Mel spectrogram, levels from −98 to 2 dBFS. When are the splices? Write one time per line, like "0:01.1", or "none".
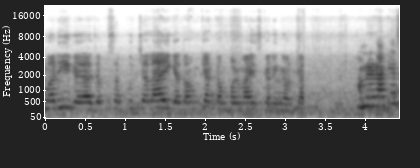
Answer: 0:03.4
